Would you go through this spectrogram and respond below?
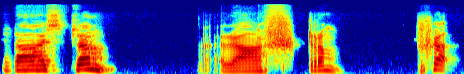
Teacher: For the pronunciation of this sh, the tongue should curl backwards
